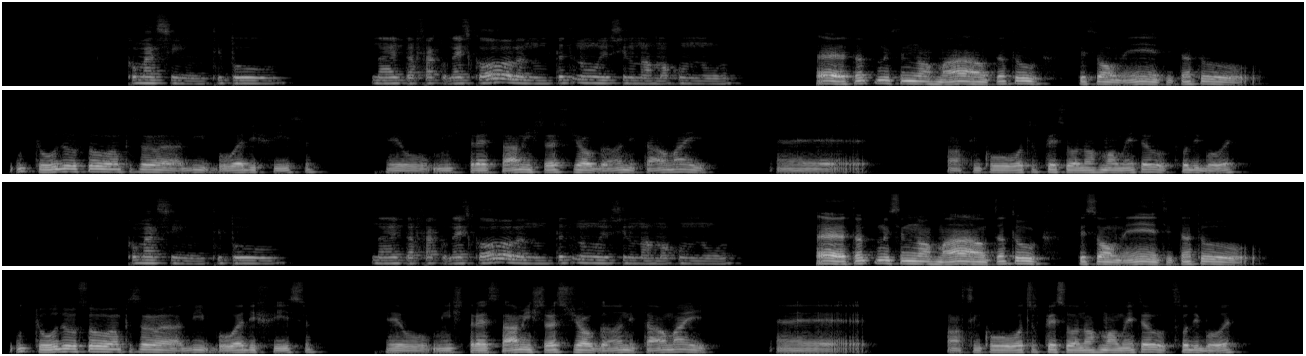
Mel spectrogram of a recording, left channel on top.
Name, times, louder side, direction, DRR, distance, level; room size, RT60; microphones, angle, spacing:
voice 1, 1.3-2.8 3.7-7.3 17.4-17.5, left 1 dB, 10° left, 4.5 m, -36 dB
voice 2, 8.1-10.4 10.8-12.5 13.2-16.1 16.9-20.1 20.8-21.7 22.5-25.3, right 2 dB, 55° right, 1.0 m, -29 dB
12.5 x 10.5 x 6.7 m
head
